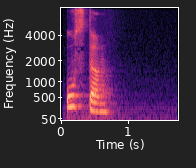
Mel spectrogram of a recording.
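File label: "устӧм", Komi, female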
